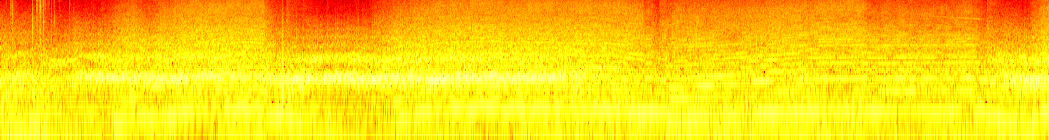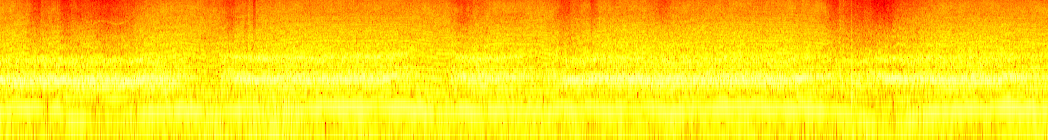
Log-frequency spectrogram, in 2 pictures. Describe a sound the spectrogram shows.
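Tyres screech while sliding through bends.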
